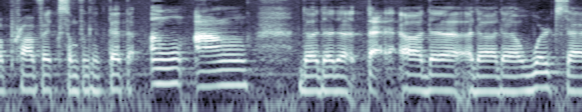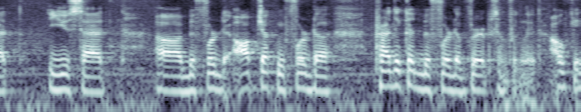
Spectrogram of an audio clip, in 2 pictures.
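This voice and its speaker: A man's voice: mid-range voice, darkish tone, slight background noise. A young man with an Indonesian accent, whose first language is Indonesian, explaining in English with many fillers and restarts in a reaction video. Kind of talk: casual explaining to camera.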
